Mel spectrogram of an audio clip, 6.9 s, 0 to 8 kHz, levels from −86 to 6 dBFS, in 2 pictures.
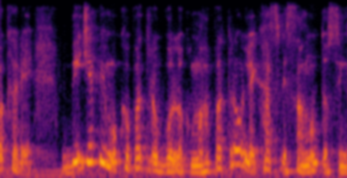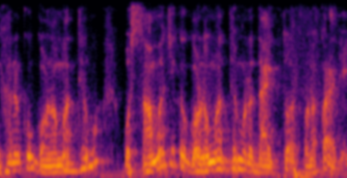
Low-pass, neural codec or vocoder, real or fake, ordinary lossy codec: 7.2 kHz; codec, 16 kHz, 16 kbps, FunCodec, trained on LibriTTS, 50 frames a second; fake; Opus, 16 kbps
